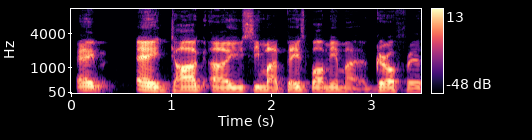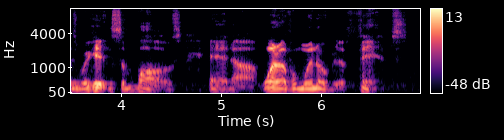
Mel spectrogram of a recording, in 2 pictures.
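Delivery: low dopey dude voice; deep dude voice. Retold or imitated. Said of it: "that's not how dudes sound".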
